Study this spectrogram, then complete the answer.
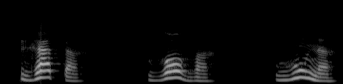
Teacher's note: when it precedes an A, O, or U, however, it's pronounced like a loosely held G sound.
